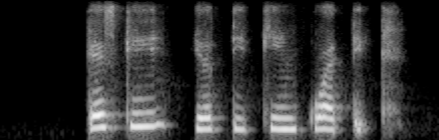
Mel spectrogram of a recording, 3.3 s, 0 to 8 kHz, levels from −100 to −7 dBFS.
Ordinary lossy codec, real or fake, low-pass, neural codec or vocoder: Opus, 16 kbps; fake; 7.2 kHz; codec, 16 kHz, 2 kbps, FunCodec, trained on LibriTTS, 25 frames a second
